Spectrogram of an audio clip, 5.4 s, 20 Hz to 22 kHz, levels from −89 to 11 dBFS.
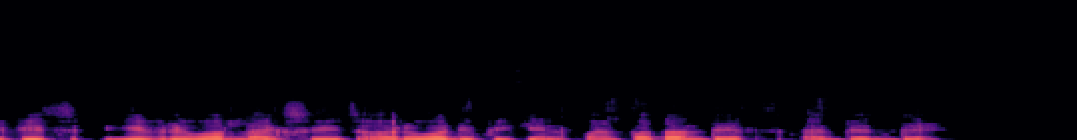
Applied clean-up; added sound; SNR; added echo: neural mask model Resemble Enhance denoiser.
